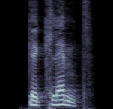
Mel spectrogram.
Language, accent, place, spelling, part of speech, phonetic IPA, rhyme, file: German, Germany, Berlin, geklemmt, verb, [ɡəˈklɛmt], -ɛmt, De-geklemmt.ogg
- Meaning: past participle of klemmen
